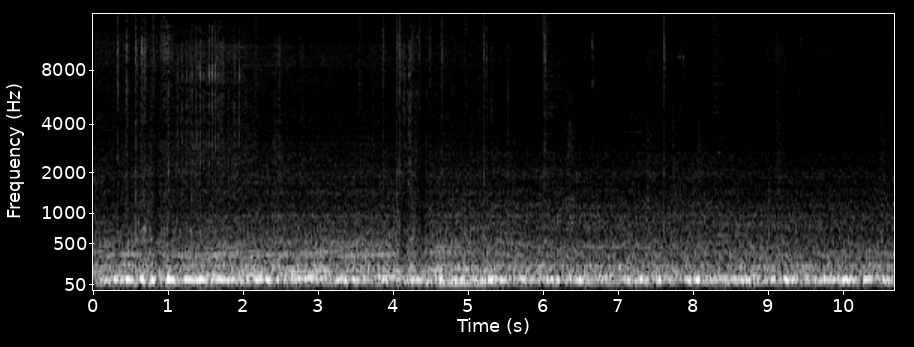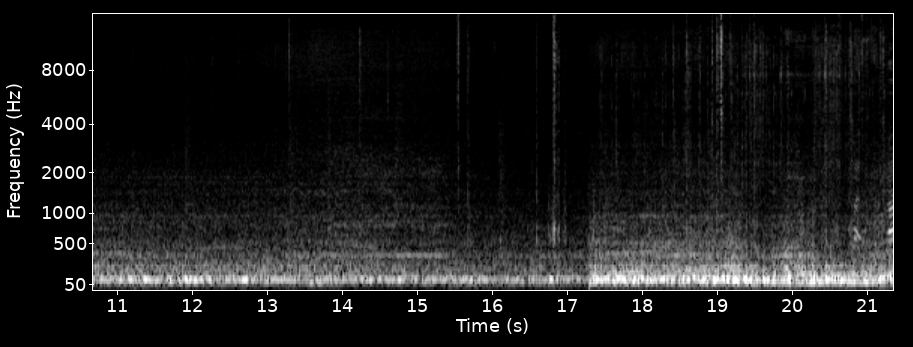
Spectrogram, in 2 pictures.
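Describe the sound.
An Audi car driving through town at about 50 to 60 km/h: a steady low rumble of engine and tires throughout, growing a little louder near the end.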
